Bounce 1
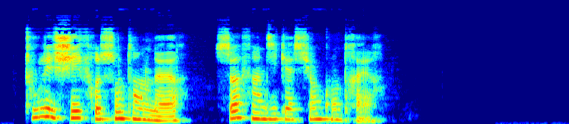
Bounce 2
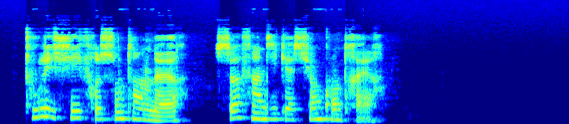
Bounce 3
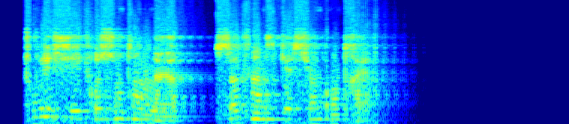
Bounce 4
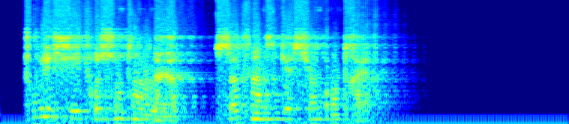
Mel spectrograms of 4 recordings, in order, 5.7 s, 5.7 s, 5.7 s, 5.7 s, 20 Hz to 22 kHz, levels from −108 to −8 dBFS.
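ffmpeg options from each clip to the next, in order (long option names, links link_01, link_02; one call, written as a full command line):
ffmpeg -i in.wav -filter_complex "[0:a]aderivative,acrossover=split=1200|3700[link_01][link_02][link_03];[link_01]acompressor=threshold=-54dB:ratio=4[link_04];[link_02]acompressor=threshold=-56dB:ratio=4[link_05];[link_03]acompressor=threshold=-44dB:ratio=4[link_06];[link_04][link_05][link_06]amix=inputs=3:normalize=0,alimiter=level_in=16.5dB:limit=-24dB:level=0:latency=1:release=337,volume=-16.5dB,volume=13.5dB" out.wav
ffmpeg -i in.wav -filter_complex "[0:a]acrusher=bits=6:mix=0:aa=0.5,asplit=2[link_01][link_02];[link_02]aecho=0:1:97|194|291|388|485:0.224|0.105|0.0495|0.0232|0.0109[link_03];[link_01][link_03]amix=inputs=2:normalize=0,afftfilt=real='re*1.73*eq(mod(b,3),0)':imag='im*1.73*eq(mod(b,3),0)':win_size=2048:overlap=0.75,volume=1.5dB" out.wav
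ffmpeg -i in.wav -af "aeval=exprs='val(0)+0.000158*(sin(2*PI*60*n/s)+sin(2*PI*2*60*n/s)/2+sin(2*PI*3*60*n/s)/3+sin(2*PI*4*60*n/s)/4+sin(2*PI*5*60*n/s)/5)':channel_layout=same,aecho=1:1:204:0.15" out.wav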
